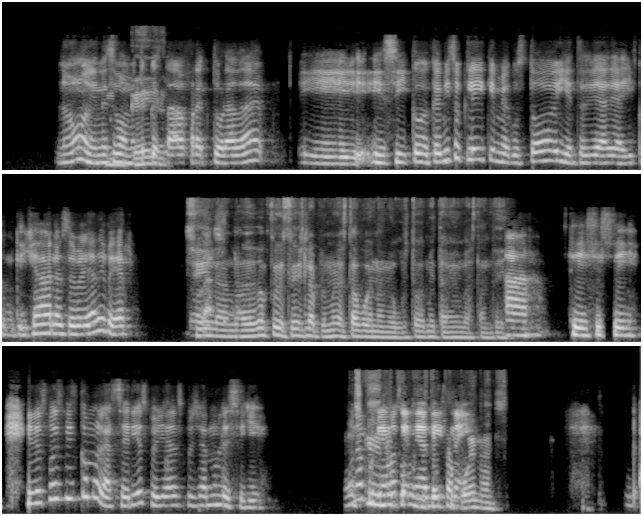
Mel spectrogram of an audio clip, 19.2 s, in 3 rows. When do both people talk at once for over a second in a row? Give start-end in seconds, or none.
16.2-17.6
